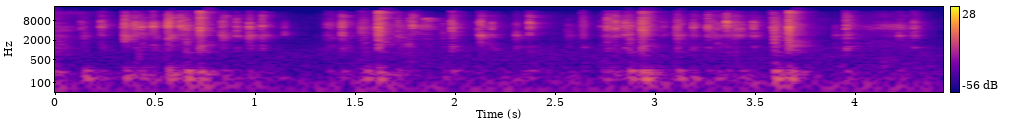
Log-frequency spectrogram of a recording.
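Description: Steady, rapid typing on a computer keyboard, heard close up as dense clusters of key clacks with brief pauses between bursts.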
